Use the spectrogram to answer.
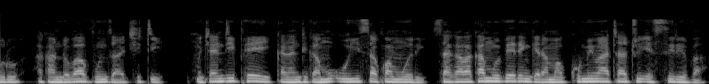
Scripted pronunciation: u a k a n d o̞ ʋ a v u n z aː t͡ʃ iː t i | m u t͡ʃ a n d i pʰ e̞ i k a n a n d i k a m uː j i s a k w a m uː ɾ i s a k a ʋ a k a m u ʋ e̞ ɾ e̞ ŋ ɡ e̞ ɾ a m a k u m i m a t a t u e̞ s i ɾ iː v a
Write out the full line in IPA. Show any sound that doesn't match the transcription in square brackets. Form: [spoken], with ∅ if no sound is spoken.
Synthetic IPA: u a k a n d o̞ ʋ a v u n z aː t͡ʃ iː t i | m u t͡ʃ a n d i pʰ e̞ i k a n a n d i k a m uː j i s a k w a m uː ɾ i s a k a ʋ a k a m u ʋ e̞ ɾ e̞ ŋ ɡ e̞ ɾ a m a k u m i m a t a t u e̞ s i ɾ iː v a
